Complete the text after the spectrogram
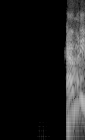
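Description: A man speaks over a microphone in an online call.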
